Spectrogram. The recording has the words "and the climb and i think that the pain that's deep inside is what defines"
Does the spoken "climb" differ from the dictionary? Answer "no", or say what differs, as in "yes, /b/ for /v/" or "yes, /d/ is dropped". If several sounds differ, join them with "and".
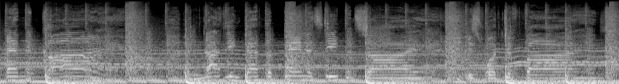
yes, /m/ is dropped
